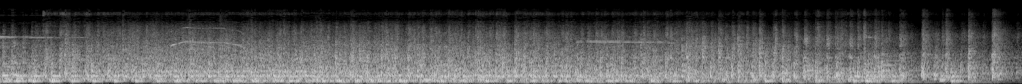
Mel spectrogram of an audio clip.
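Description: Samba drums playing a loud, dense, fast percussion rhythm, dropping away near the end.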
